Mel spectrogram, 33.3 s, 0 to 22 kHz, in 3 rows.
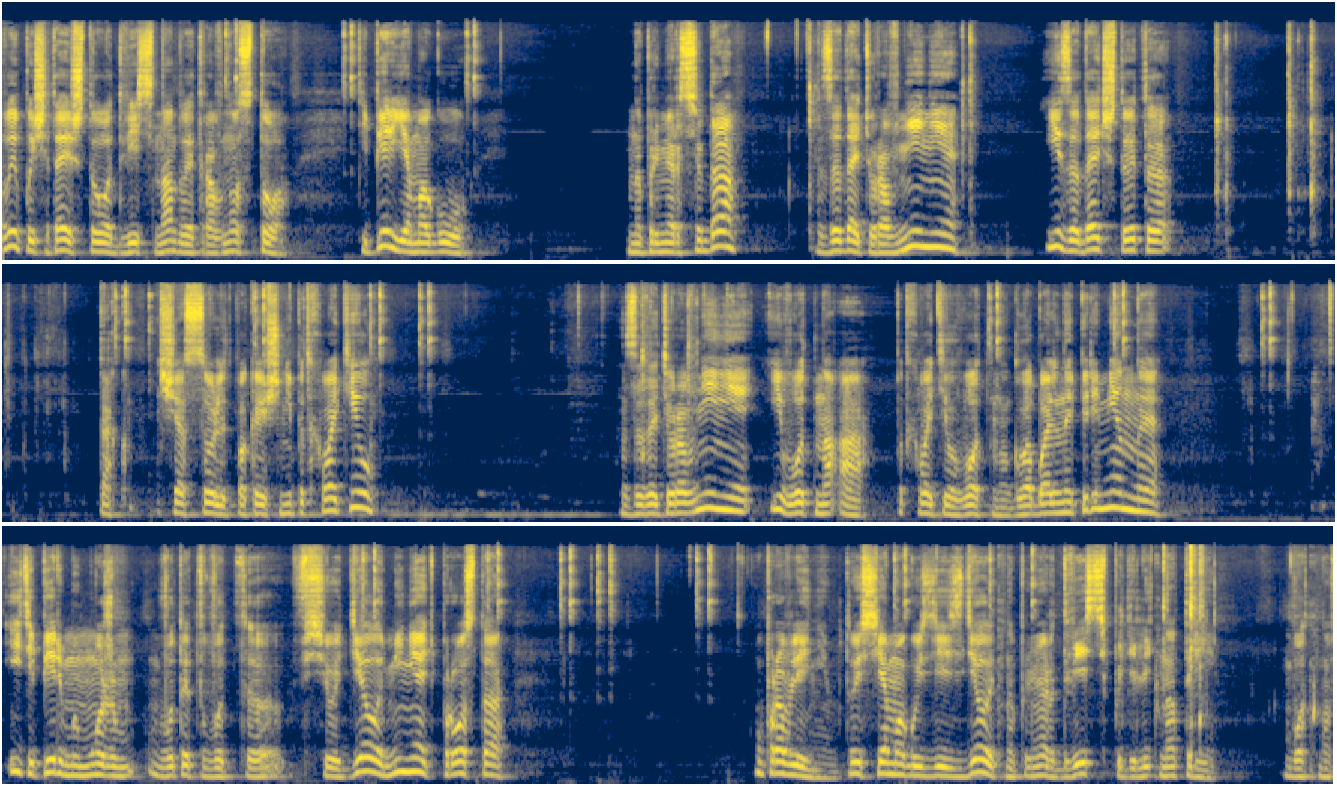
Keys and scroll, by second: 6.8 =, 8.1 ф, 10.2 BackSpace, 10.8 BackSpace, 10.9 BackSpace, 11.2 Escape, 11.5 Escape, 11.6 Escape, 12.4 Delete, 16.5-16.9 typing, 31.6 3, 32.2 Return.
